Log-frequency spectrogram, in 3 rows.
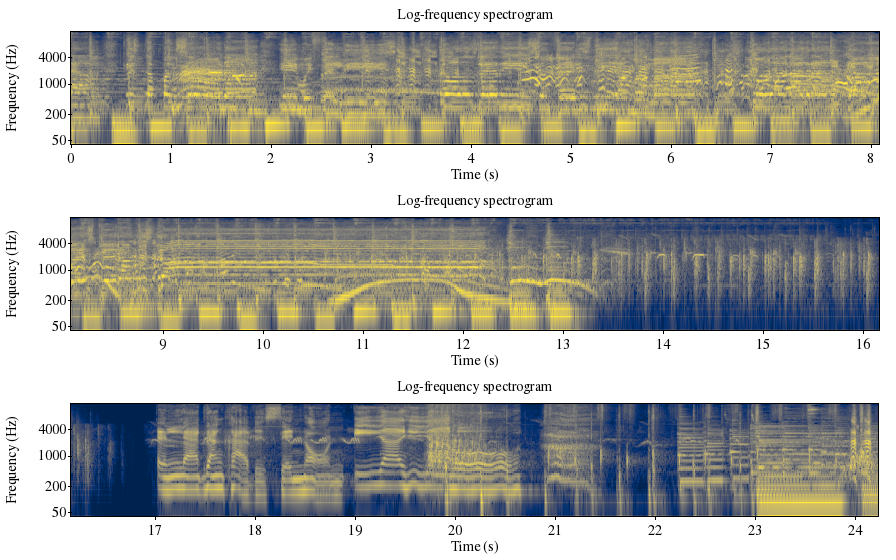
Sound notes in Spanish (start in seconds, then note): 4.4 Risas; 11.4 Aplausos; 19.9 Sonido de relincho; 22.2 Música alegre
